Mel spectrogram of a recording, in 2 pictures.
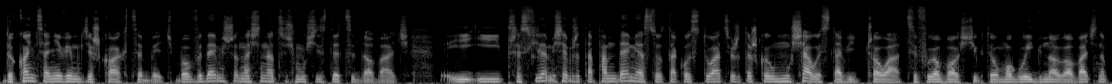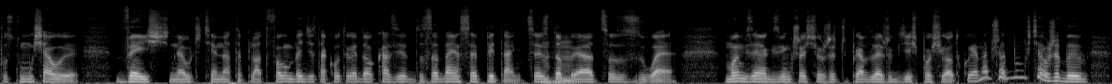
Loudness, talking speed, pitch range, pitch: -29 LUFS, 220 wpm, 115-130 Hz, 125 Hz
